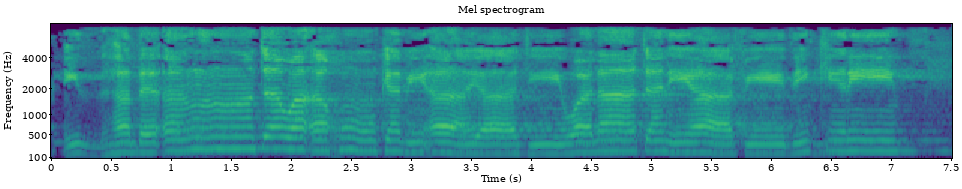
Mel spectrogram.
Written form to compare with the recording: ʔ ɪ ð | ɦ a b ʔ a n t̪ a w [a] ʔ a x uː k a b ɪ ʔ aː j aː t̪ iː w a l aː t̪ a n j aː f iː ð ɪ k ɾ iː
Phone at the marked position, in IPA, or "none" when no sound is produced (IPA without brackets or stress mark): a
